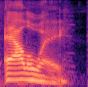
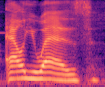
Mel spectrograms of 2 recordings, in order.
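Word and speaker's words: Allouez: Did not know when I first moved up to Green Bay, but I learned that one real quick. It's Alloway. – Wow. – It's not Alouez.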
